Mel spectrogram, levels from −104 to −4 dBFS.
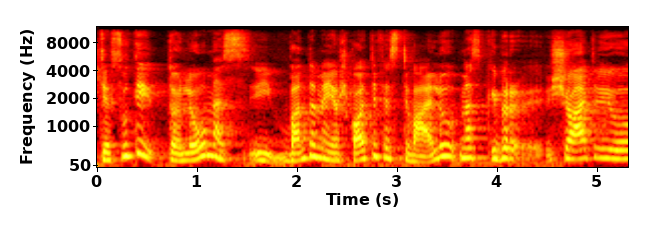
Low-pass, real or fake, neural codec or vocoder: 10.8 kHz; real; none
